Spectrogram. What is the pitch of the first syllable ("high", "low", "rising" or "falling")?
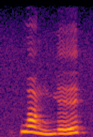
falling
